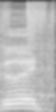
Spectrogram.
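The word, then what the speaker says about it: Geaux: He don't spell it normal. He's from Louisiana. They spell go a little different. G-E-A-U-X.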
